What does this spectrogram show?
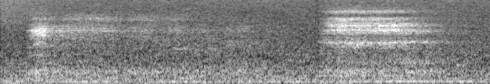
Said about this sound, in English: As long and slow and deeply as you can. And if it's available to you, start to breathe in and out through your nose.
